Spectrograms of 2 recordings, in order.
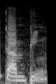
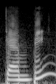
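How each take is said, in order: First: কাম্পিং said with an open "a" vowel; German-style camping. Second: ক্যাম্পিং said with the English "kya" vowel; English-style camping. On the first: Teacher contrasts English and German camping, German take. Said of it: "জার্মানেও সেমভাবেই হবে". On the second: Teacher contrasts English and German camping, English take. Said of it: "ইংলিশে সি এর উচ্চারণ যেমন". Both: Shown as a demonstration.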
